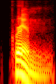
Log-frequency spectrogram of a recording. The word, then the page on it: grin: American English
